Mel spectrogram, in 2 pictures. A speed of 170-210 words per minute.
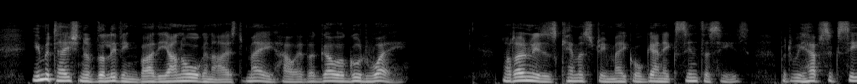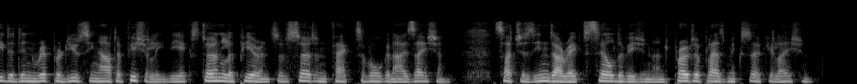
No: average, 150 wpm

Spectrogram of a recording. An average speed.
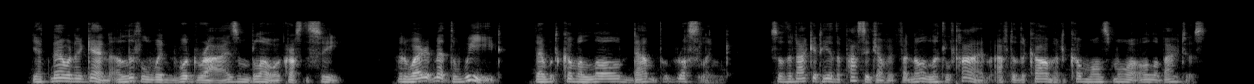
No: fast, 240 wpm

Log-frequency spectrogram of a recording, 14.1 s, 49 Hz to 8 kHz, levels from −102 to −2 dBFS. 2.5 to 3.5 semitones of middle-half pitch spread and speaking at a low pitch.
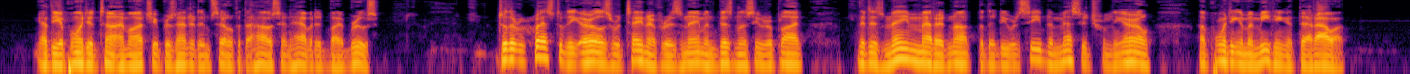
Yes: average, 2.8 semitones; low, 100 Hz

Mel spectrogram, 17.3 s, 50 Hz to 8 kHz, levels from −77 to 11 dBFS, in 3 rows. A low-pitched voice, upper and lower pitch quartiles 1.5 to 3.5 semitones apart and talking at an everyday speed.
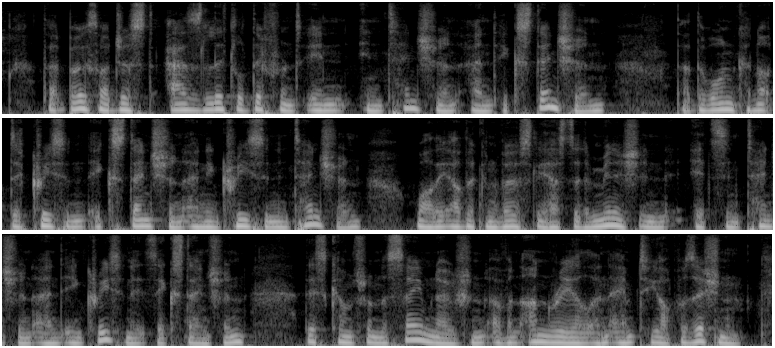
Yes: low, 110 Hz; average, 2.9 semitones; average, 165 wpm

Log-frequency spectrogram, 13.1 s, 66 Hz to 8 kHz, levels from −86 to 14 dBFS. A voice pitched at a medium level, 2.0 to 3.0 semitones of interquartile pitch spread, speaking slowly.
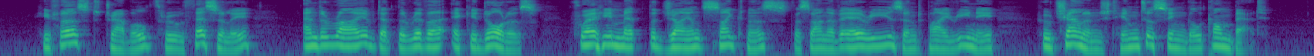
No: medium, 150 Hz; average, 3.7 semitones; slow, 130 wpm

